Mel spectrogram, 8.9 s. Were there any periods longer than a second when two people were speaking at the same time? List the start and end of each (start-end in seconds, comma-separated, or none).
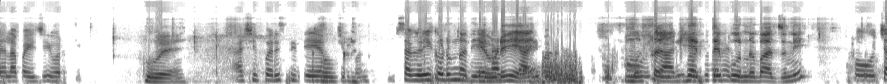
6.3-7.9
